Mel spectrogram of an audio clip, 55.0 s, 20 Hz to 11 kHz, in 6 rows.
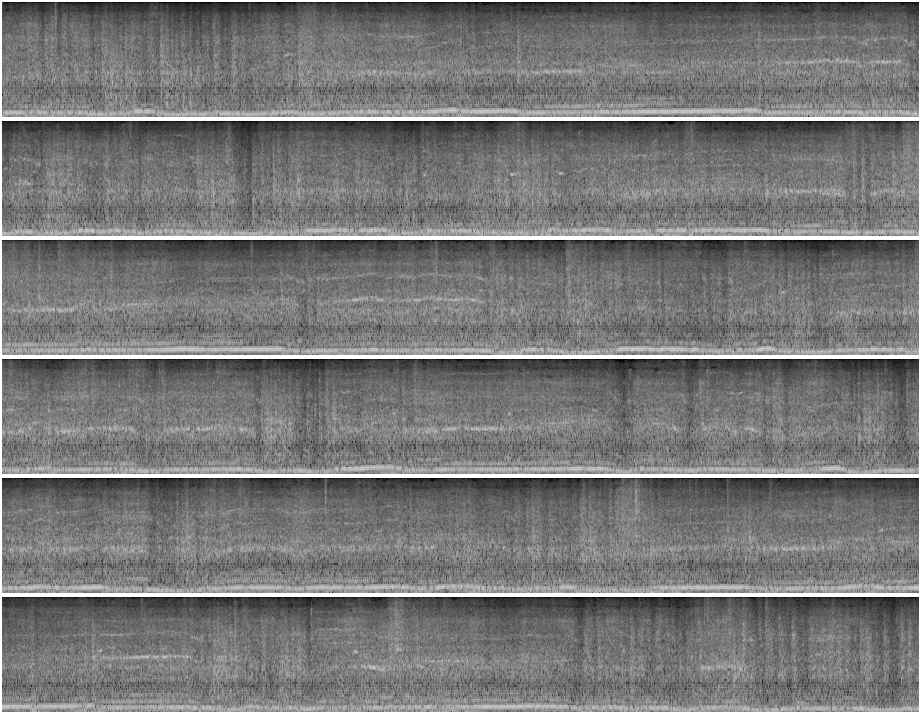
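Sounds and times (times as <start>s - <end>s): rally car engine revving: 0.0s - 55.0s
tyre and road noise: 0.0s - 55.0s.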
